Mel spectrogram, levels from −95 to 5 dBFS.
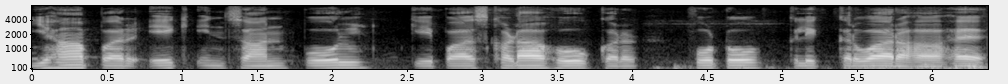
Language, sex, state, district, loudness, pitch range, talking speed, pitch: Hindi, male, Haryana, Jhajjar, -18 LUFS, 110-120 Hz, 130 wpm, 110 Hz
